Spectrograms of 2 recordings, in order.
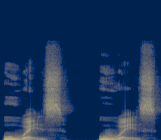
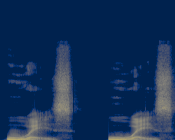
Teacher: you want to stress the first syllable all and the ways is quite stretched out as well so always always so you want the ways ways the second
